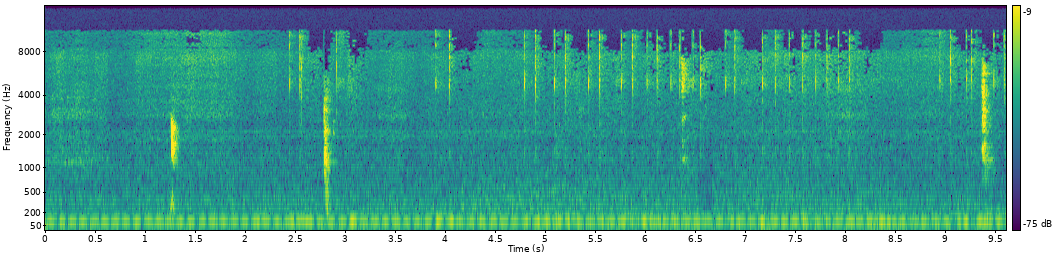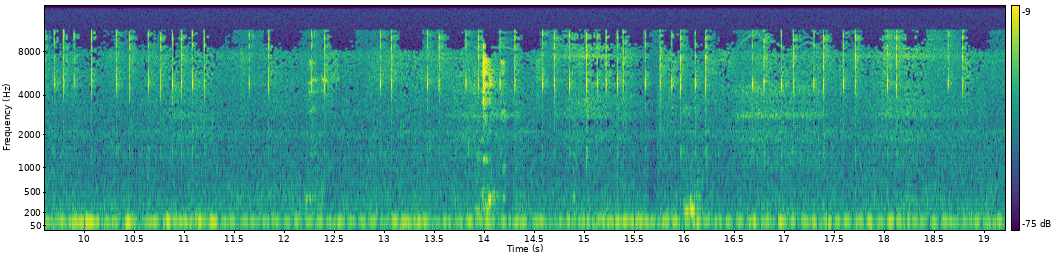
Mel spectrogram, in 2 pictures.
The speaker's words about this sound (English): Sure is a lot of clicking. That's, I know. That's just the moving.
